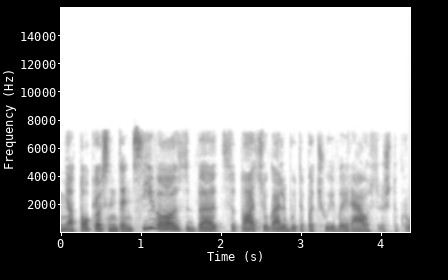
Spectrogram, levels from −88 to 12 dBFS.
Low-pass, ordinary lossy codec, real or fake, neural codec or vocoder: 7.2 kHz; AAC, 48 kbps; real; none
